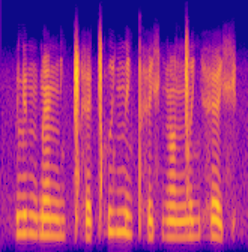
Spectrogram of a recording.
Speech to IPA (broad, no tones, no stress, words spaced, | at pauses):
lʲɔŋɡ͡bæ̃ŋ ʌʎǁʰɛ ǀʰuʎnæʎt̪ʰɛçŋɑ̃ ŋ͡ǀə˞ʎhɛç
